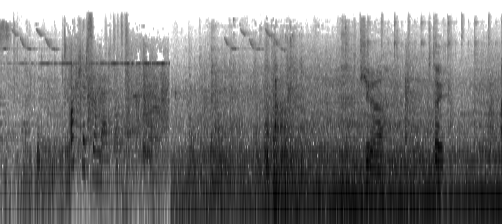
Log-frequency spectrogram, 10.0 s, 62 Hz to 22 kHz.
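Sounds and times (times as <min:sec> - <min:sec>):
luggage cart wheels rattling: 0:00.8 - 0:08.2.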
